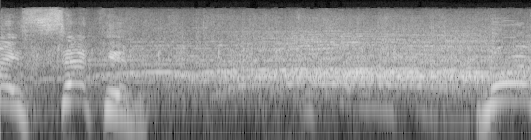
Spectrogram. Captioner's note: cheers and applause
